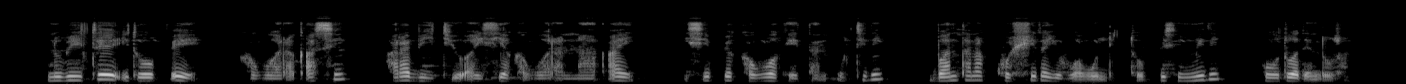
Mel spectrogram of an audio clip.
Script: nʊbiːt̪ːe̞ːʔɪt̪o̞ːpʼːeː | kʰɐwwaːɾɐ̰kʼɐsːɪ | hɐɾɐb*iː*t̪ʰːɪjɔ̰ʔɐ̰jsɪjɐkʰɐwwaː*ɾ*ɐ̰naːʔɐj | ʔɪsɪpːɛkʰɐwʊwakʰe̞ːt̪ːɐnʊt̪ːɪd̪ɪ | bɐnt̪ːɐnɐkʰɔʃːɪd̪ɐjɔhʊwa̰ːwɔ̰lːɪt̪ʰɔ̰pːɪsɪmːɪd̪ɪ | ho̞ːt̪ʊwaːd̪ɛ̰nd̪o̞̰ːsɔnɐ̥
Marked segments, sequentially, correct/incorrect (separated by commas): correct, correct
